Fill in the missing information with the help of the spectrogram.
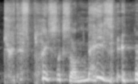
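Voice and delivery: high, slow drawn-out amazement; amazed. Retold or imitated. Retelling first watching the Tehran video, high slow amazement. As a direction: let the wow stretch out. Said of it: "I was like".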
